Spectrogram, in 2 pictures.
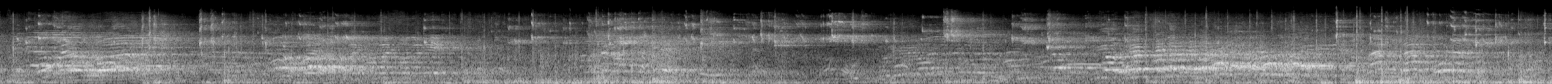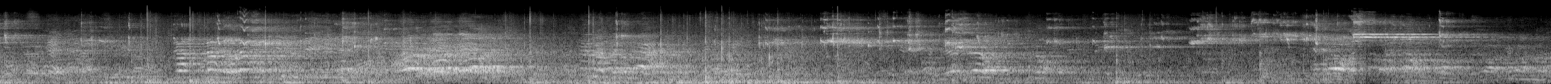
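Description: A basketball being dribbled and bounced on a hardwood gym floor during live play, amid players' and spectators' shouts. A referee's whistle blows briefly near the end, stopping play.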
